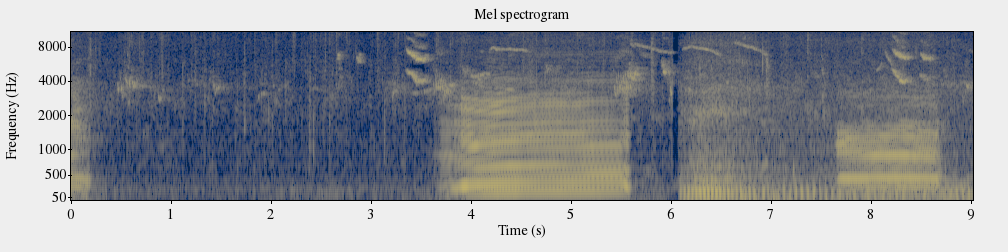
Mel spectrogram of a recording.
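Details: Village cow herd heading home on a bright morning; a long, loud, low moo lasting nearly two seconds, then a second, shorter moo after a pause, with faint bird calls and shuffling in the background.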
